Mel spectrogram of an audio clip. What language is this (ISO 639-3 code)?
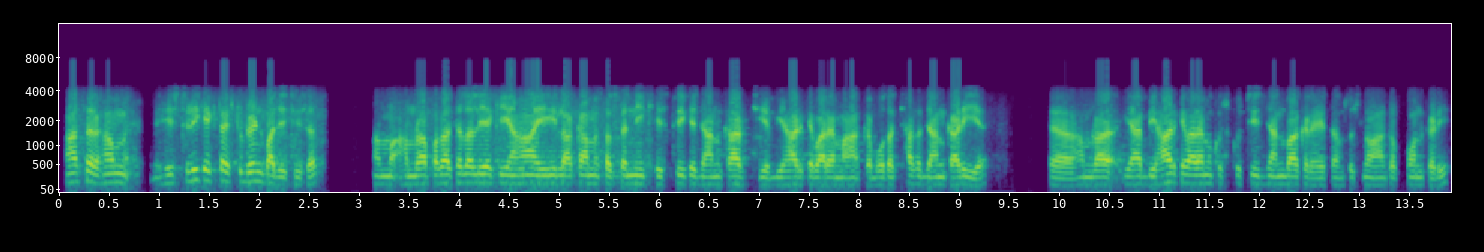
mai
